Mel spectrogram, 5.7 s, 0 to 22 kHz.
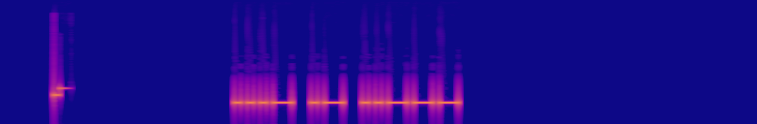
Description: Morse code, heard as a keyed tone, about 25 wpm, 700 Hz. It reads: VA2
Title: Callsign Prefixes for Top 50 DXCC - 25wpm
